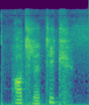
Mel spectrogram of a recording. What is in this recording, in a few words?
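"atletiek", Dutch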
